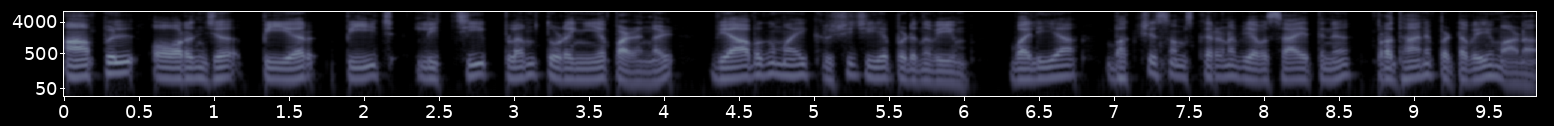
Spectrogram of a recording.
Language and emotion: Malayalam, neutral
